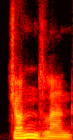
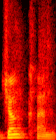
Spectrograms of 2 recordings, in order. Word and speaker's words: Jundland: Tales the Jundland Waste. You know, I've always been saying Junkland Waste. I but thought it was no, Junkland. Yeah, me too. There's a D in it.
